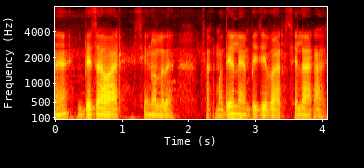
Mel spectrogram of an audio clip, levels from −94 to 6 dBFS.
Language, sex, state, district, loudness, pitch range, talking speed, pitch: Chakma, male, Tripura, Unakoti, -21 LUFS, 80-90 Hz, 130 wpm, 85 Hz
